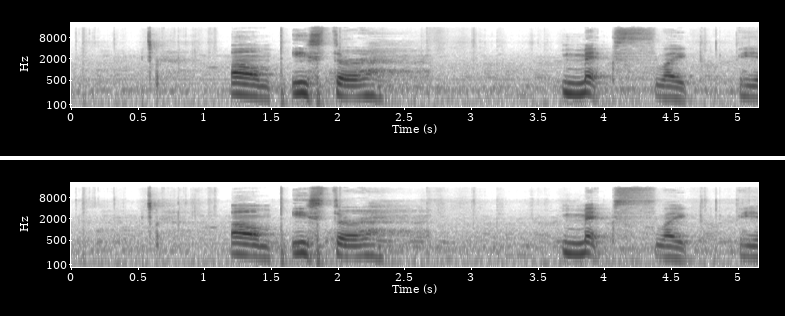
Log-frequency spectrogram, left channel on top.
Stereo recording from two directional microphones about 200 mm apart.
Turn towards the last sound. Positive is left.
turn(degrees=50)  # may be behind; listen again after turning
